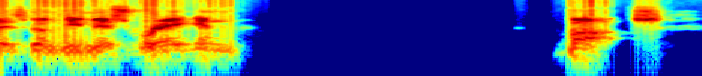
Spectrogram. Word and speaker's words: Reagan: Senate, and the big house, and that is going to be Miss Reagan Box. Reagan, like Ronald Reagan is how it's spelled.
